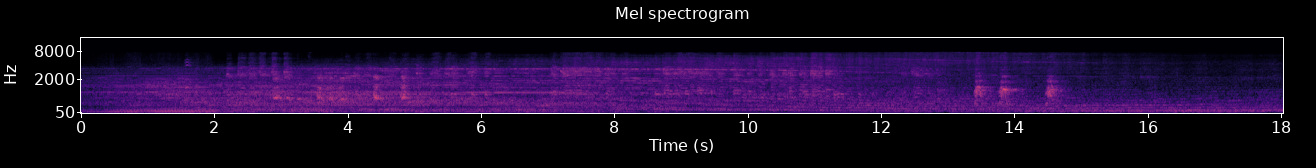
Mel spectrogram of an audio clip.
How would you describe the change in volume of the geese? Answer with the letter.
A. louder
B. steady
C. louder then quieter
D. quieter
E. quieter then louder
B.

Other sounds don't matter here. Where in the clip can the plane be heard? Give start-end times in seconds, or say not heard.
0.0-18.0.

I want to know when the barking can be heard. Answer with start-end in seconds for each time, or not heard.
2.9-4.9, 12.8-14.8.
